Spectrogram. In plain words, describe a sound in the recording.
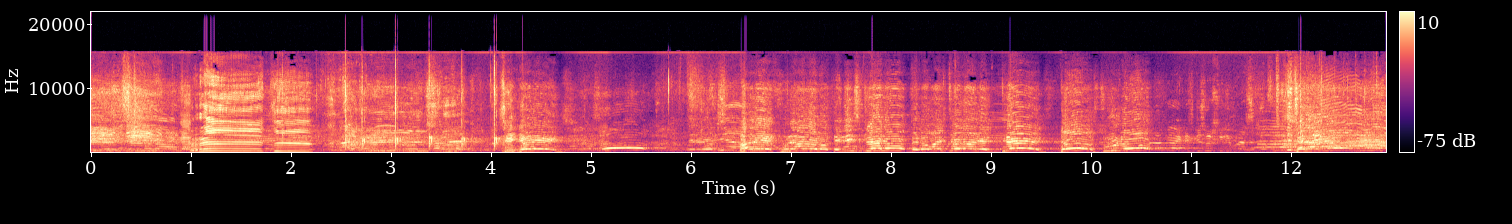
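A young man sings loudly and with feeling close by.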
